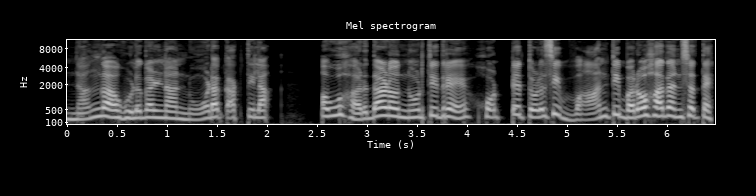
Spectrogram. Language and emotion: Kannada, disgusted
